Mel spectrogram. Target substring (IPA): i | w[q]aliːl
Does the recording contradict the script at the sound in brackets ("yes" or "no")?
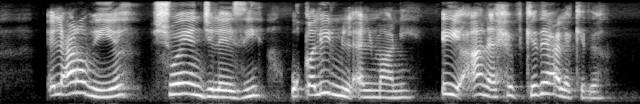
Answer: no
